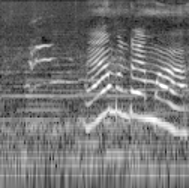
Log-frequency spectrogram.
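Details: Cat meowing while being patted: a soft short chirp, then two drawn-out whining meows, the first rising then falling, the second sliding downward, with a woman speaking affectionately in Tamil and faint music.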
